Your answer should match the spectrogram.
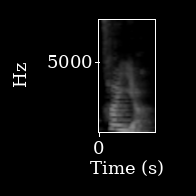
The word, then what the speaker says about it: talla: Beden Taya. Talla diye yazılıyor. İki tane L yan yana gelirse Taya diye okunuyor.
